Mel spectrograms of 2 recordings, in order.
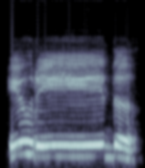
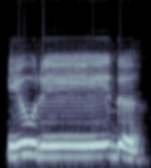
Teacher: یعنی کہ دا کو ہلا کے پڑھنا ہے قلقلہ کرتے ہوئے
